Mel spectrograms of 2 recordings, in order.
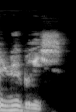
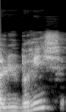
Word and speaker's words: hybris: monde grec, ça s'appelle l'hubris. Alors l'hubris, si je me trompe pas, ça s'écrit H-Y-B-R-I-S. Ça s'écrit pas comme ça se prononce.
